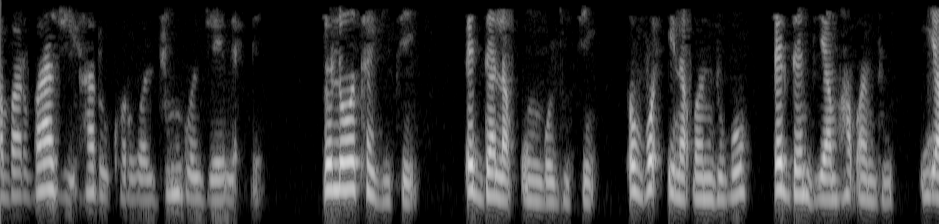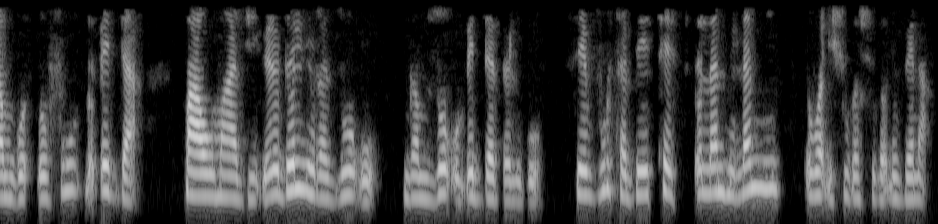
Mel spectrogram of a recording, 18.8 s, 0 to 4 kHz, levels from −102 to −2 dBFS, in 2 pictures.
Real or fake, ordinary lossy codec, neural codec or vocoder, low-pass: fake; MP3, 32 kbps; vocoder, 22.05 kHz, 80 mel bands, Vocos; 3.6 kHz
